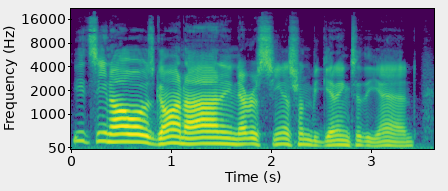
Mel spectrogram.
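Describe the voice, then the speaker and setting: A man's voice: a little high, quick pace, a bit bright, clear, resonant tone, close to an everyday voice. A man doing an aggrieved young soldier. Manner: aggrieved, rustic drawl. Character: indignant young male Union soldier, the friend.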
